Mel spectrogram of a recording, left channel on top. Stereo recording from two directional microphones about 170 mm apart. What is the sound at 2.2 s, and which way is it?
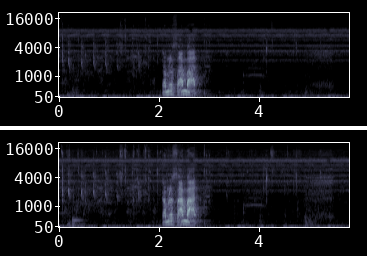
Speech, 10° left (ahead or behind).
